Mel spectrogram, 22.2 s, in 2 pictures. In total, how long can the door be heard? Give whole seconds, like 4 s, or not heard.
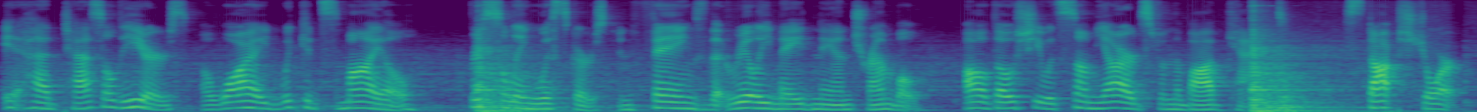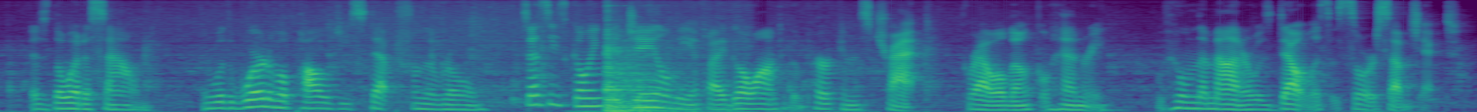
3 s.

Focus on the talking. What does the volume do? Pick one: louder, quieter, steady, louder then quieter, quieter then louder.
steady.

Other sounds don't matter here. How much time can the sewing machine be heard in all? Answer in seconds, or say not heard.
not heard.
